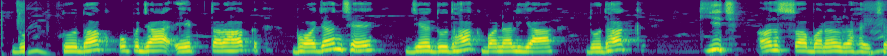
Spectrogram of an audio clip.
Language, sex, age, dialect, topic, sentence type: Maithili, male, 25-30, Bajjika, agriculture, statement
